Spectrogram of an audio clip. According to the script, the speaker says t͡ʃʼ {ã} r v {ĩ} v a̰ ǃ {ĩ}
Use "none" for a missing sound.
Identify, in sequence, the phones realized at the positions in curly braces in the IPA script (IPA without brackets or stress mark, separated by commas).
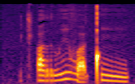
a, i, ĩ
